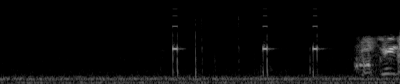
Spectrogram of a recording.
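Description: Three short, high beeps from a RadioShack Pro-668 handheld digital scanner, over a faint steady hiss, as playback moves from one recorded transmission to the next. A radio voice starts near the end.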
